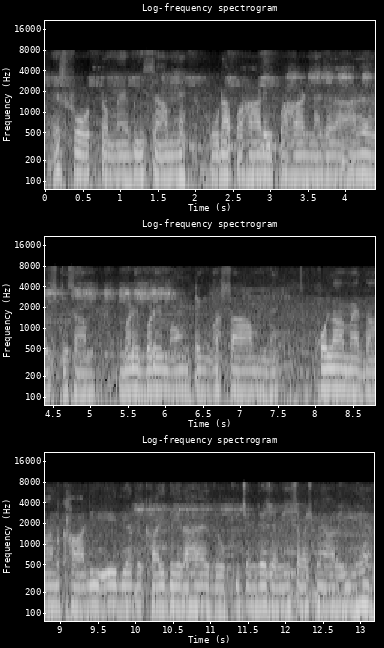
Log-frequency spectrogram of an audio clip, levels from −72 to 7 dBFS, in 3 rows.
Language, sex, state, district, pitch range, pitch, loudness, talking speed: Hindi, male, Bihar, Jamui, 115-125 Hz, 120 Hz, -16 LUFS, 170 wpm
